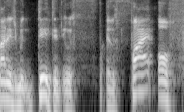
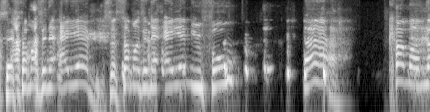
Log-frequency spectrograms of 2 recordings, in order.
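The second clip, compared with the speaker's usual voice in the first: laughing; 9 semitones higher than usual. Real, not acted. Mocking friend, laughing.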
